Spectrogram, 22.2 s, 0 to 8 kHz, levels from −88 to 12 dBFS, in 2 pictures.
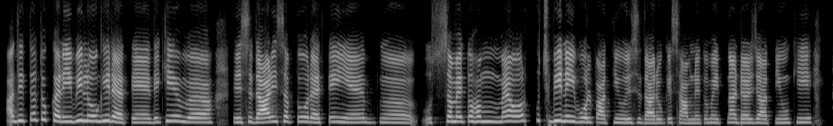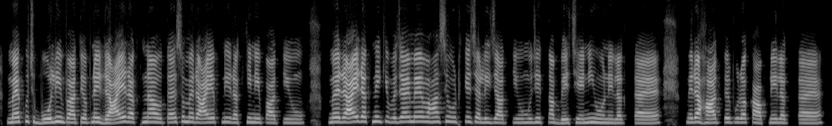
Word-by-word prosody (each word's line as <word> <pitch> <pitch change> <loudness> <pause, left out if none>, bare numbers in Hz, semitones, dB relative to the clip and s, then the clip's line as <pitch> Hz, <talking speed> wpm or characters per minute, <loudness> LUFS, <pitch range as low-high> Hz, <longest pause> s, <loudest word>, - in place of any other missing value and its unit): अधिकतर 355 +5 0
तो 435 - -1
क़रीबी 320 0 +5
लोग 335 -2 +2
ही 360 - +6
रहते 265 -5 +3
हैं। 255 -1 +1
देखिए 335 +6 0
ब 270 -3 0 0.3
रिश्तेदार 270 +1 +5
ये 315 - 0
सब 310 -2 -3
तो 300 0 -1
रहते 260 +2 0
ही 290 -2 0
हैं 260 0 -1 0.2
ब 250 -2 -4 0.2
उस 260 +1 -9
समय 310 -1 +4
तो 325 - +1
हम 315 - +1 0.2
मैं 320 +2 +3
और 330 +2 +1
कुछ 370 -3 -9
भी 355 +2 +7
नहीं 330 -1 +5
बोल 275 0 -1
पाती 245 0 -1
हूँ 245 -1 -5
रिश्तेदारों 230 -1 -1
के 250 - -3
सामने 225 -2 -4
तो 235 - -8
मैं 240 0 -4
इतना 255 +3 -2
डर 235 0 +1
जाती 235 -1 -3
हूँ 240 +1 -7
कि 265 0 -4 0.4
मैं 275 +2 +4
कुछ 310 -1 -8
बोल 250 +2 +1
ही 305 - +3
पाती 255 +1 +1
हूँ, 255 - -3
अपनी 280 0 +2
राय 230 +5 +6
रखना 275 0 0
होता 265 0 -5
है 275 - -1
सो 305 - -6
मैं 290 -1 -2
राय 250 +1 +4
अपनी 275 +1 -7
रख 245 -2 -3
ही 270 - -3
नहीं 260 -1 -3
पाती 235 0 -4
हूँ। 230 0 -12 0.3
मैं 285 +1 +3
राय 280 +2 +8
रखने 305 +1 0
की 305 +1 -9
बजाय 295 +2 0
मैं 305 0 +2
वहाँ 295 0 -1
से 315 +2 -8
उठके 300 0 -6
चली 260 -3 -4
जाती 240 0 -4
हूँ, 240 0 -10
मुझे 250 +2 -6
इतना 260 0 -5
बेचैनी 235 +3 -4
होने 240 -3 -4
लगता 225 0 -6
है, 220 +1 0 0.4
मेरा 270 +1 +4
हाथ-पैर 240 +2 +2
पूरा 255 0 -3
काँपने 240 0 -2
लगता 230 -1 -6
है। 220 +1 -2
265 Hz, 225 wpm, -22 LUFS, 240-295 Hz, 0.4 s, राय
